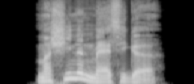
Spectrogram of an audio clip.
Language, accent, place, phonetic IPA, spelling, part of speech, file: German, Germany, Berlin, [maˈʃiːnənˌmɛːsɪɡə], maschinenmäßige, adjective, De-maschinenmäßige.ogg
- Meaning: inflection of maschinenmäßig: 1. strong/mixed nominative/accusative feminine singular 2. strong nominative/accusative plural 3. weak nominative all-gender singular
